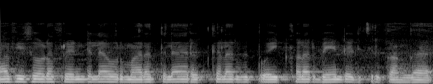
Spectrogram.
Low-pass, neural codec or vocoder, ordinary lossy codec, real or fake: 7.2 kHz; none; MP3, 32 kbps; real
